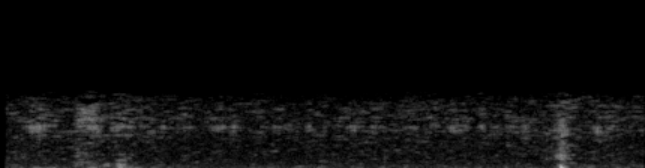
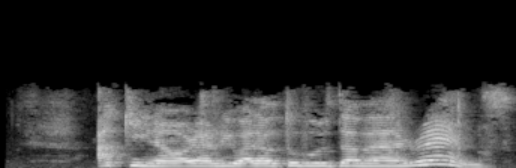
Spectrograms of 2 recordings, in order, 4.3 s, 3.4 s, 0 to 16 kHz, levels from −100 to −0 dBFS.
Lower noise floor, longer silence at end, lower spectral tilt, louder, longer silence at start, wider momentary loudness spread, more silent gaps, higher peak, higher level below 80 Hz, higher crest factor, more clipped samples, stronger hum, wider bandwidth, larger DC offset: first, -72 dBFS vs -48 dBFS; about the same, 0.15 s vs 0.05 s; first, -5 dB/octave vs -3 dB/octave; second, -51 LUFS vs -17 LUFS; second, 0.1 s vs 0.65 s; first, 23 LU vs 6 LU; neither; second, -24 dBFS vs -2 dBFS; about the same, -60 dBFS vs -64 dBFS; first, 28 dB vs 16 dB; neither; neither; second, 7.2 kHz vs 8 kHz; neither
